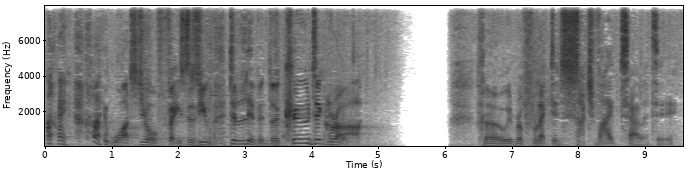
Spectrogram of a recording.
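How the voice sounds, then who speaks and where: Gloating villain with sweeping intonation. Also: male voice, medium pitch, big pitch swings, slow pace, fairly bright tone, a little hiss or hum. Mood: taunting, accusing. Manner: menacing, taunting, grandiose monologuing. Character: bitter, gloating villain, adult male clone soldier. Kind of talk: dramatic video game cutscene acting.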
